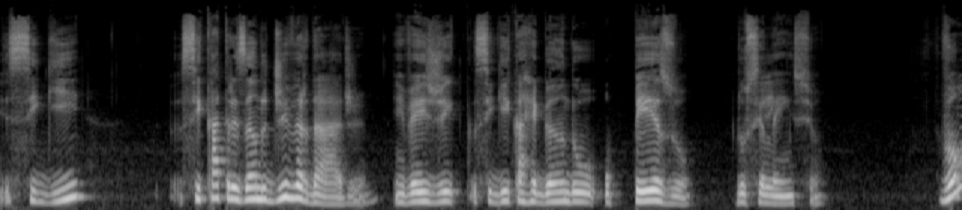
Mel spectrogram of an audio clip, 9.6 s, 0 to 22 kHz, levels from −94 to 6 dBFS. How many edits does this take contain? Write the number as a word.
zero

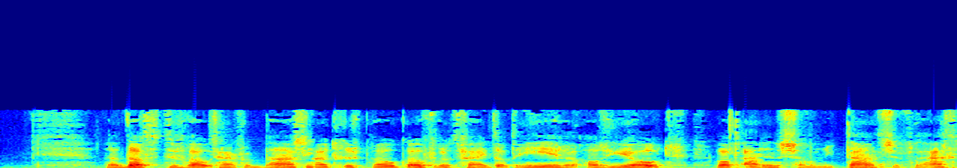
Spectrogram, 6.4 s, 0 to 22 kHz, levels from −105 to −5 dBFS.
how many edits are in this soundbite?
four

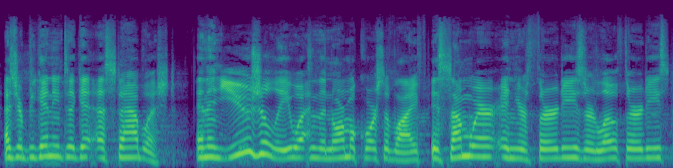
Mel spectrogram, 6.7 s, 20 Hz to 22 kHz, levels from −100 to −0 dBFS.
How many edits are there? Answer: three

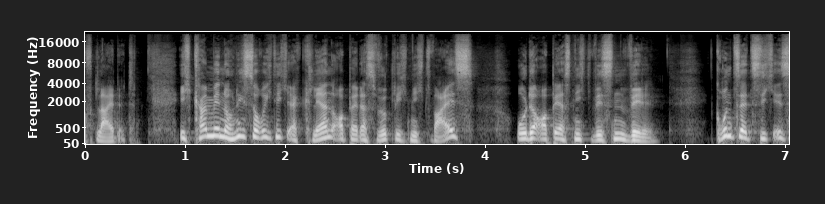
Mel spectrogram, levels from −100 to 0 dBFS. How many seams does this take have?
zero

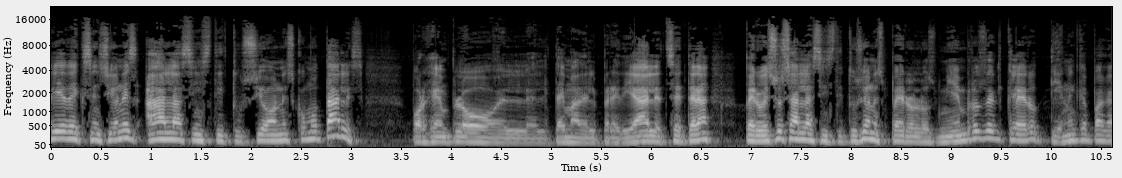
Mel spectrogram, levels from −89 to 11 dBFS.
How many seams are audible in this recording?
zero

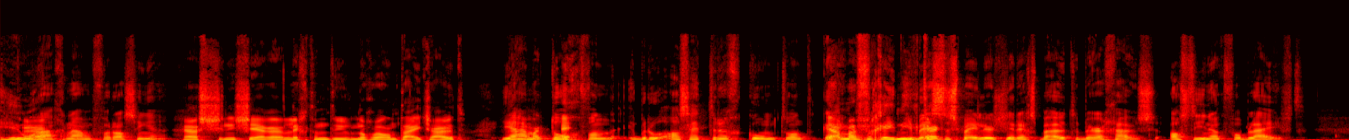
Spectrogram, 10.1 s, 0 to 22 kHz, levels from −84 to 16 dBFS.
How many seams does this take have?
one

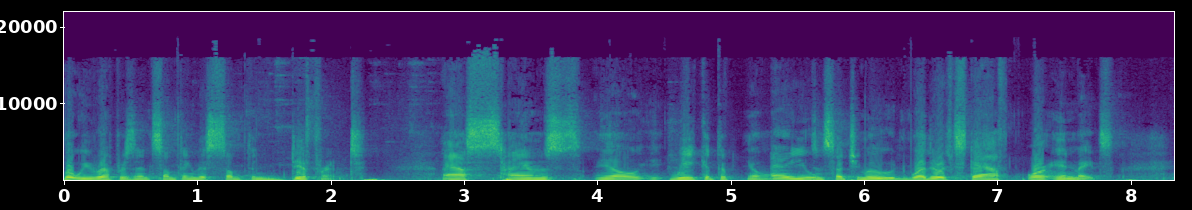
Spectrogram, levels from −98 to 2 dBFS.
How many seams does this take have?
nine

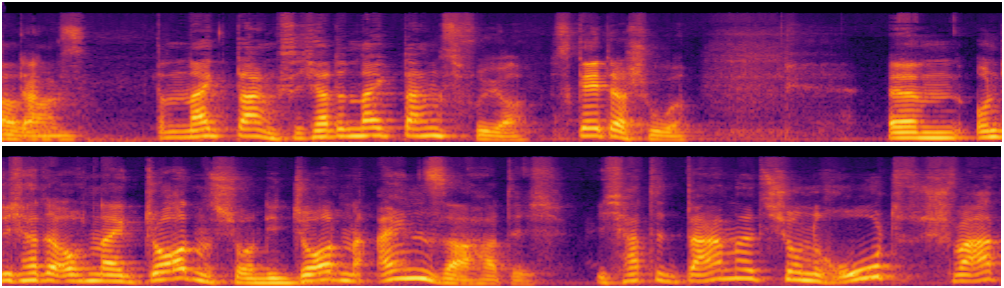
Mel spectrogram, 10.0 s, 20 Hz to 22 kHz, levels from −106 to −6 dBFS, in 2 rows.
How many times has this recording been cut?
zero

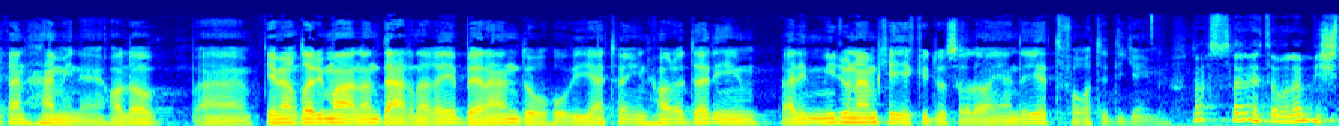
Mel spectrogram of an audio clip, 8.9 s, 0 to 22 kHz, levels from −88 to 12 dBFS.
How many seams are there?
one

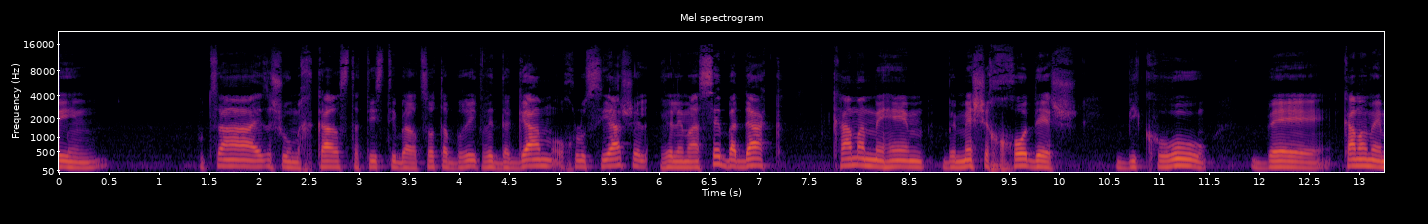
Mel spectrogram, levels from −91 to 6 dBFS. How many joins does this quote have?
three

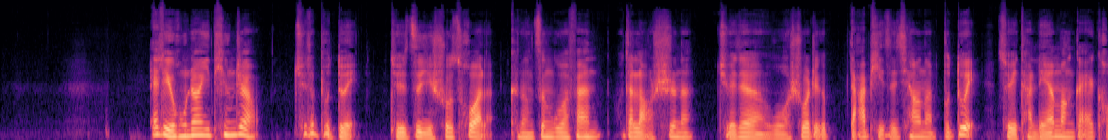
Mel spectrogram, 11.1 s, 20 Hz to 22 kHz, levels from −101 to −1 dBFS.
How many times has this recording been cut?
zero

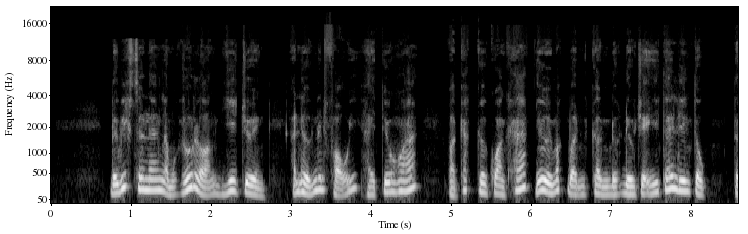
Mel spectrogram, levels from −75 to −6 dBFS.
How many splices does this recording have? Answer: one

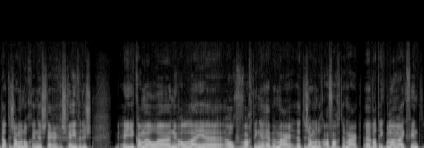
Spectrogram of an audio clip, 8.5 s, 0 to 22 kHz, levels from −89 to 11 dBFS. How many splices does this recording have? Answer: one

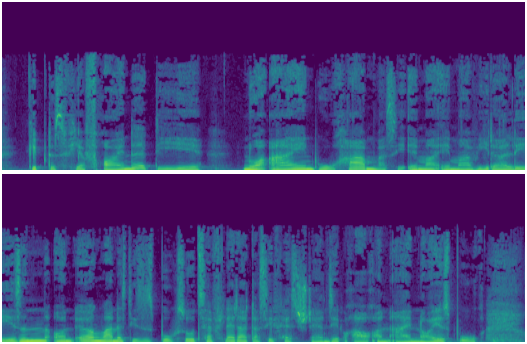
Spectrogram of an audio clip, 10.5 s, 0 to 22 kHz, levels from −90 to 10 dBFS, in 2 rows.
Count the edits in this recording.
zero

